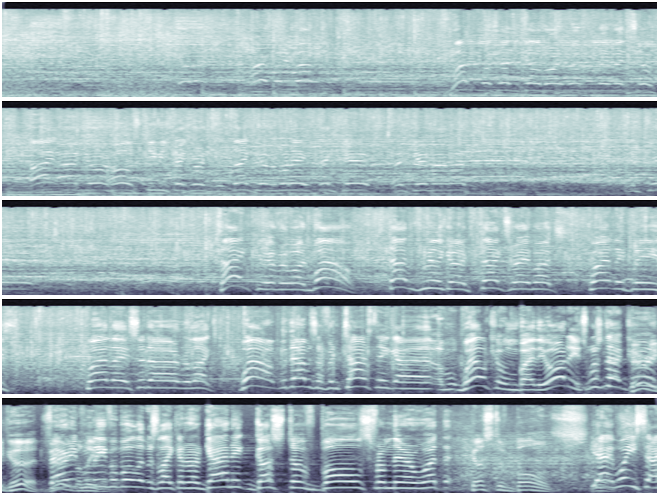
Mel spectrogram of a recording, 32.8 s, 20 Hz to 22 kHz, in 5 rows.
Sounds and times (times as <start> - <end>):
Speech: 4.5 - 11.2, 20.5 - 32.7.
